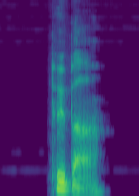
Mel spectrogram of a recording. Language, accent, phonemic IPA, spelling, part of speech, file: English, Australia, /ˈpuːbɑː/, poobah, noun, En-au-poobah.ogg
- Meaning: 1. A person who holds multiple offices or positions of power at the same time 2. A leader or other important person 3. A pompous, self-important person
